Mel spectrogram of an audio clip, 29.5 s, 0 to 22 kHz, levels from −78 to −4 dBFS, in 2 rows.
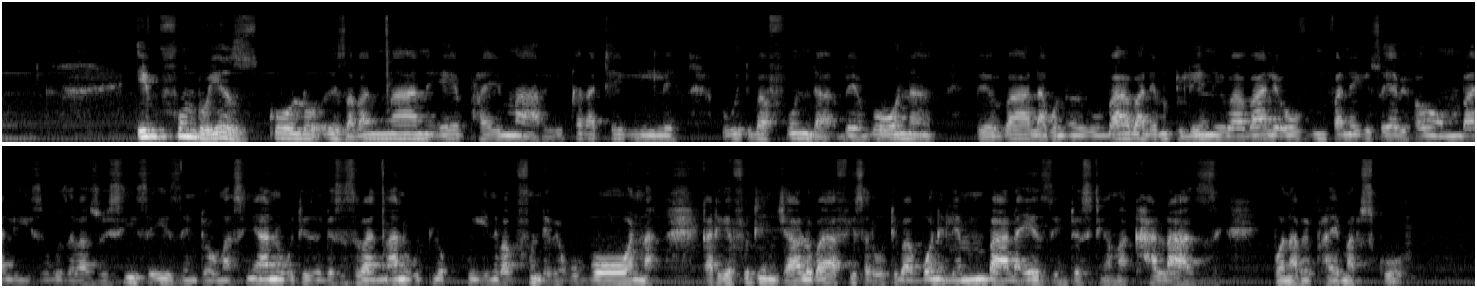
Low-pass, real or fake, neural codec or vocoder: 14.4 kHz; real; none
